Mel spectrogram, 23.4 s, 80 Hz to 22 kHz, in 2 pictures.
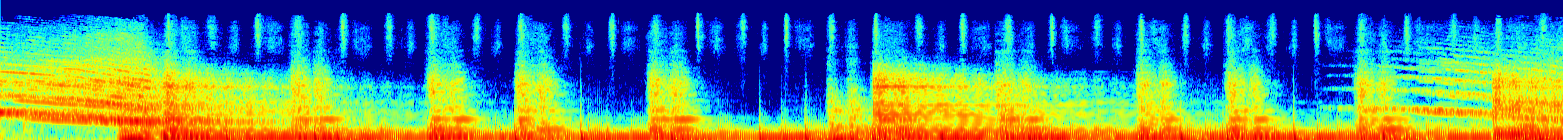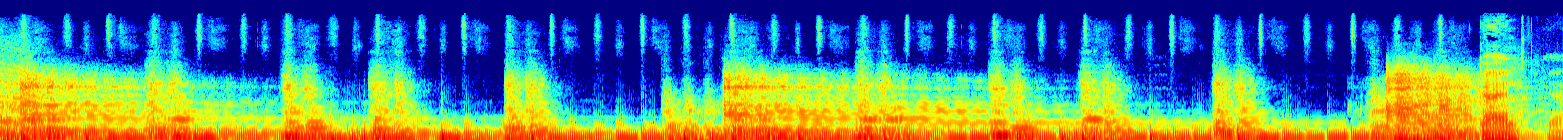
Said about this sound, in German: Dieser Soundtrack ist ewig groß, deswegen können wir da einfach nochmal drüber reden. Und bevor wir das machen, hören wir einmal rein in die Musik von Red Dead Redemption 2.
